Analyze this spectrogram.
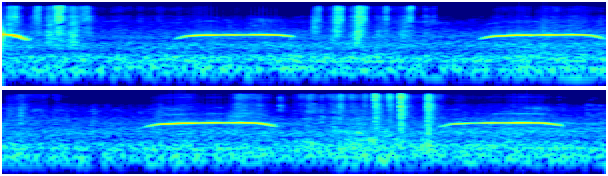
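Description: A person whistling one short note over and over, about every second and a half, each note rising, holding and dropping away, to call an escaped pigeon back to the feed. A few short rattles of grain in a plastic feed dish come between the whistles.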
